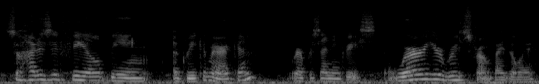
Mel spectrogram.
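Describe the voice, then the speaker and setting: A woman's voice: low voice, big pitch swings, normal speed, a little mellow, slight background noise. A woman hosting an interview, asking friendly, curious questions. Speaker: podcast host.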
